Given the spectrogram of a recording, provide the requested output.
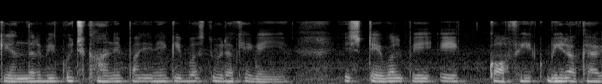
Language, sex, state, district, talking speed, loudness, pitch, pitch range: Hindi, male, Uttarakhand, Tehri Garhwal, 200 wpm, -25 LUFS, 145 Hz, 140-150 Hz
